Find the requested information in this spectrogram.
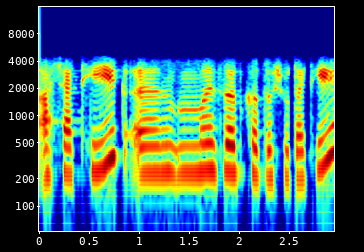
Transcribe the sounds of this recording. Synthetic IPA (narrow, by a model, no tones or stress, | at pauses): əɕaʈʰiːk | mənzɾət̪kʰət̪ɾəɕot̪aʈʰiːk̚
